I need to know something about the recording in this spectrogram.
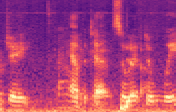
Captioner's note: background chatters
